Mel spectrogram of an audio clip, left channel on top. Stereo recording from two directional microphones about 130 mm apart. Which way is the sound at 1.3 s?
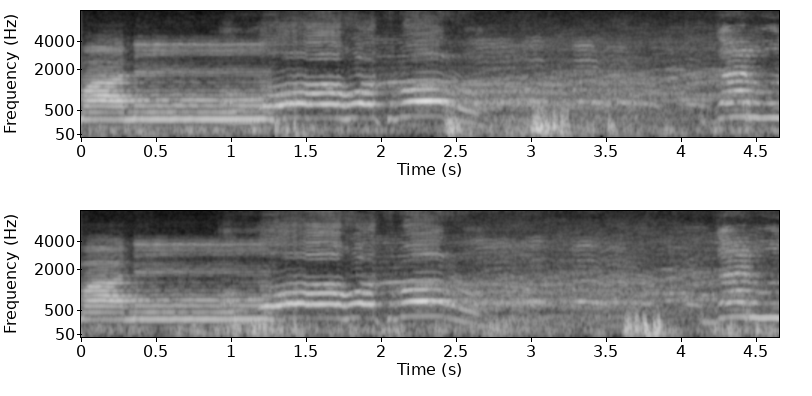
40° right (ahead or behind).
